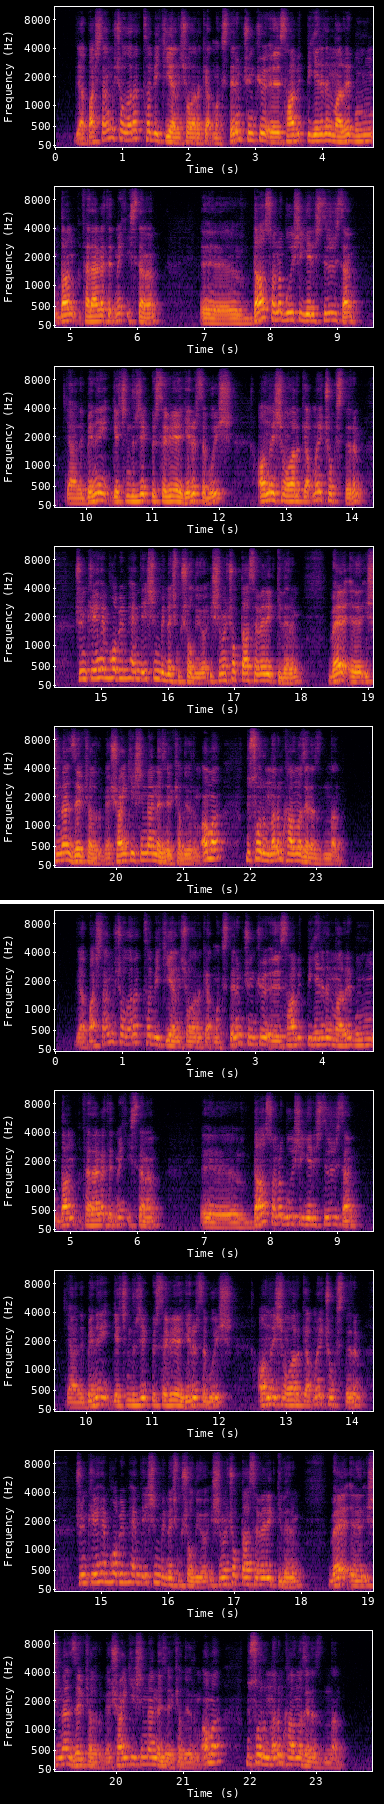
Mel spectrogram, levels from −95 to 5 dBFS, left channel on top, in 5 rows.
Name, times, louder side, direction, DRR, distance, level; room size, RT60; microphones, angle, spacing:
voice 1, 0.3-6.3 6.9-9.3 9.7-12.2 12.6-14.1 14.6-18.0 18.4-21.6 21.9-23.4, left 4 dB, 85° left, 0.5 m, -22 dB
2.5 x 2.1 x 2.4 m
head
